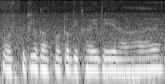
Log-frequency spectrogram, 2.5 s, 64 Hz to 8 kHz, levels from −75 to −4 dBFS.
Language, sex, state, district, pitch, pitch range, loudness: Hindi, male, Haryana, Rohtak, 145 Hz, 140-150 Hz, -14 LUFS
